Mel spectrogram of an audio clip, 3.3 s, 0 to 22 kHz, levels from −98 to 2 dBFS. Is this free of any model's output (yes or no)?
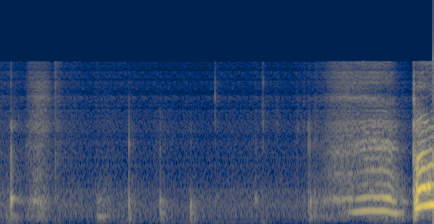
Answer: no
